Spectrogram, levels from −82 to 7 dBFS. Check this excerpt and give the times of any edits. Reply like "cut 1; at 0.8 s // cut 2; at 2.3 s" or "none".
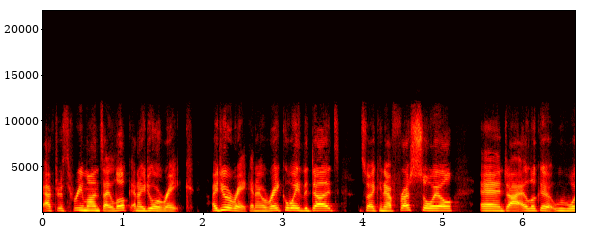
cut 1; at 3.9 s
